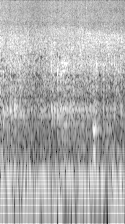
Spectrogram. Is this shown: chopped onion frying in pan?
yes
